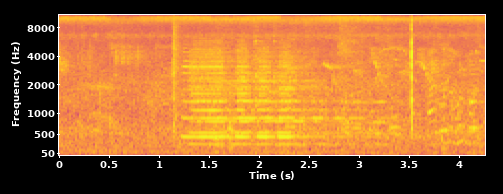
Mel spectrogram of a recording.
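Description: A horn sounds once, starting about a second in and holding steady for just over a second, followed a little later by a single sharp click.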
